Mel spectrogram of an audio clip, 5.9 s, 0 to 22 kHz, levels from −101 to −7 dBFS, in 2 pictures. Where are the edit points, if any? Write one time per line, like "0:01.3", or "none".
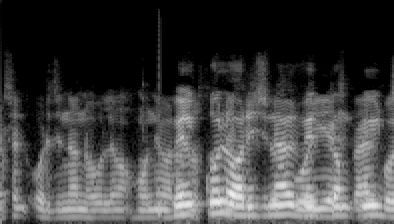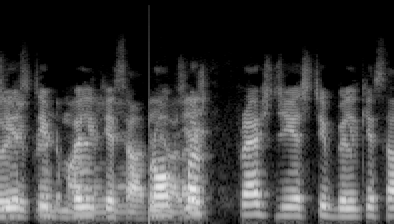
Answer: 0:04.0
